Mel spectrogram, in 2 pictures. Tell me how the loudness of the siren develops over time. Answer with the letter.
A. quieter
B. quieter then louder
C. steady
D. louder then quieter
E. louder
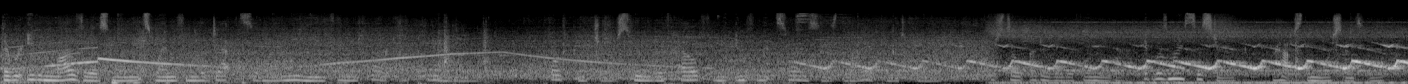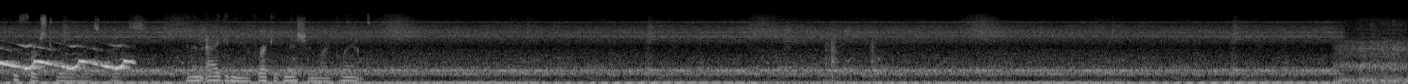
B.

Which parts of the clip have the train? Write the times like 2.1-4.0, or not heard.
0.0-28.1.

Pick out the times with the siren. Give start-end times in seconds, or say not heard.
0.0-15.4.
